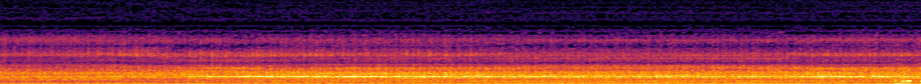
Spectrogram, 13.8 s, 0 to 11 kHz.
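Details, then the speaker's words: 1981 Ford 302 V8 idling cold, heard at the top front of the motor: light, somewhat uneven multiple ticking about three per second over engine hum; owner suspects blown motor or rod knock, not confirmed. "I still hear that ticking noise coming from the front. Multiple ticking."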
